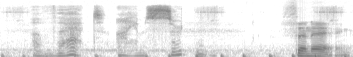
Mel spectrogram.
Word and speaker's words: T'seng-Ang: that I am certain Sanae ah that's how you pronounce it honesty you surprised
